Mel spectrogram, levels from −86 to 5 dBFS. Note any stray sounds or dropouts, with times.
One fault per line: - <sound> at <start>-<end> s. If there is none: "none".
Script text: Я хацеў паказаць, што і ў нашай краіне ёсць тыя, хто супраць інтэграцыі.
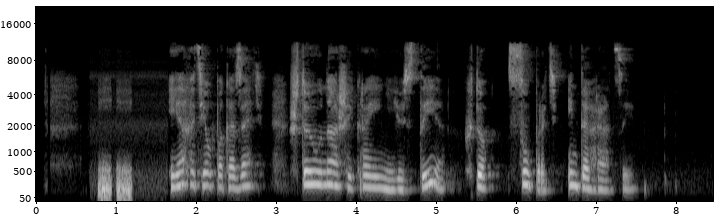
- laugh at 0.8-1.2 s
